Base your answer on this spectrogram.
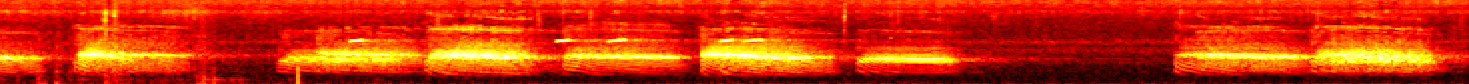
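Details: Eastern spadefoot toads call in the New Jersey Pinelands with hoarse, moaning "waaah" notes, each about half a second long and sagging slightly in pitch. Several come in close series, some overlapping; spring peepers also call.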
